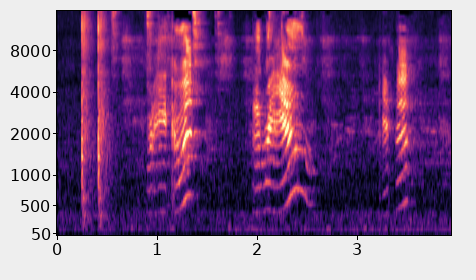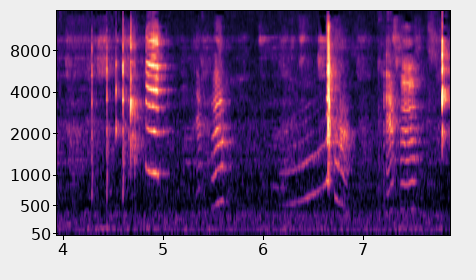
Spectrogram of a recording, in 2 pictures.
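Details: Pair of pet parakeets indoors, said to be affectionate and talking; a series of sharp rising and falling squeaky chirps and chatter in irregular bursts, with a person speaking over them.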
